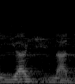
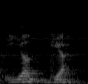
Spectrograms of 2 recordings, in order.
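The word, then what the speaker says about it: yajña: The Sanskrit word yajna, or some of you may say yajna, depending on your particular way you pronounce the word. My spiritual master taught me like a Bengali style, yajna.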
